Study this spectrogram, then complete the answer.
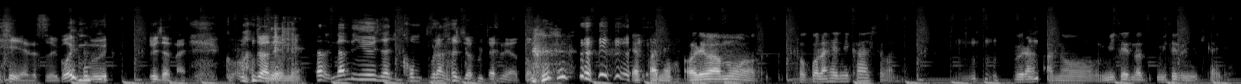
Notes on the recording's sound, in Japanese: リモート収録2022.04.20。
